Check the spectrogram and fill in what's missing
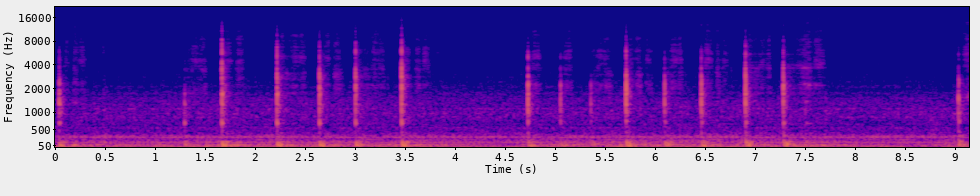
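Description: A white chalk stick writes on a large, solid, flat wood-framed chalkboard, giving short dry taps and scratchy strokes. The sharp chalk contacts break cleanly above a steady low hum and die away almost at once.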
